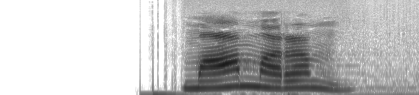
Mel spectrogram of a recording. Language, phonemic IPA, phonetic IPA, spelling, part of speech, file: Tamil, /mɑːmɐɾɐm/, [mäːmɐɾɐm], மாமரம், noun, Ta-மாமரம்.ogg
- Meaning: mango tree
